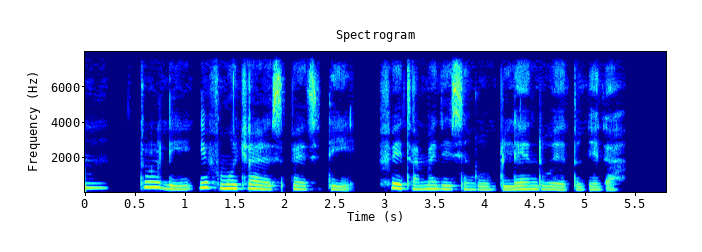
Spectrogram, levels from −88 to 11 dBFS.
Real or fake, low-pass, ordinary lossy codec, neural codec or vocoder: real; none; none; none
